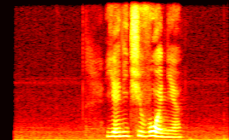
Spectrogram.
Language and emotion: Russian, angry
